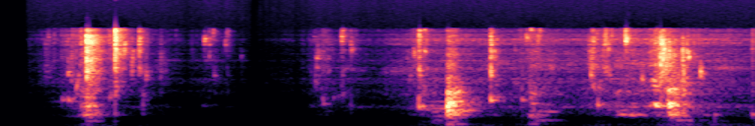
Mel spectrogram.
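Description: Vinegar poured from a plastic bottle into a pot of water, splashing and trickling in two spells: briefly about half a second in, then again from about three seconds on.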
